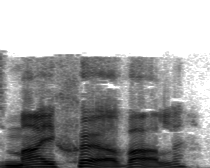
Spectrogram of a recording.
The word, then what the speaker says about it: Sjöwall: Well, it is Maj Sjöwall och Per Wahlöö. – Per Wahlöö. – Yeah, it's the Ö sound.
